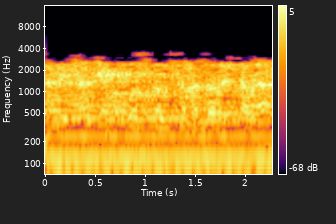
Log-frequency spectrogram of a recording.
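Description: Speech only: a recorded voice heard over a narrow, telephone-like line, with a steady low hum beneath it.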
